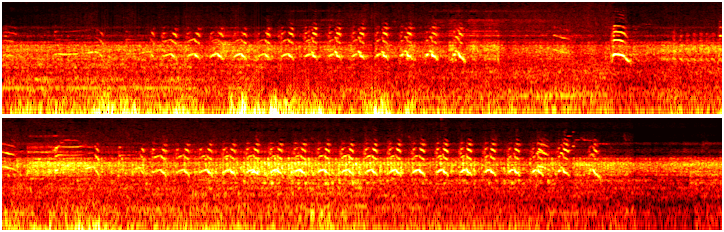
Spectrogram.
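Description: Gulls calling in long rapid runs of rising-and-falling notes, about four a second, with a single longer call about eight seconds in. A low diesel engine rumble runs beneath, strongest in the first half.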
